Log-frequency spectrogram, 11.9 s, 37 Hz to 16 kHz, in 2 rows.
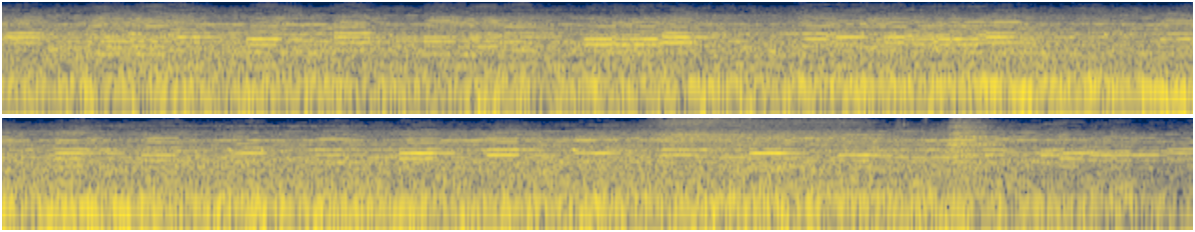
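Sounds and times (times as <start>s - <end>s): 
low rumble of street noise: 0.0s - 11.9s
small bagpipe played by street musician outdoors: 0.0s - 11.9s.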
